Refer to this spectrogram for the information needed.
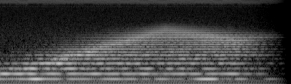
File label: SYN, Hip Hop and R&B Drumloops; Best Service; ProSamples vol.01; AKAI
